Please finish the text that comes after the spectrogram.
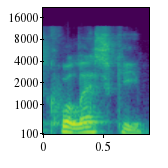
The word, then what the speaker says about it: Kwilecki: Is it Kwilecki? I don't know how to pronounce that. His name is Kwilecki, Paul Kwilecki. Oh, is that a typo there? No, that's how you pronounce it.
